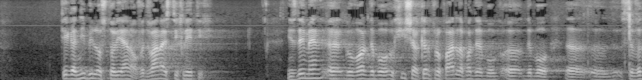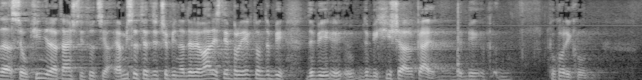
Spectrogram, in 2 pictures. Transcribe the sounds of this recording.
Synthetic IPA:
t̪eːɡanibilost̪ɔɾjɛːnɔ̰ʋəd̪ʋaːnajst̪ixleːt̪ḭx | inzd̪ɛjmɛnɡɔʋɔɾd̪aboxiːʃakəɾpɾɔpaːd̪lapad̪abod̪abo | sɛʋəd̪asɛukinilat̪aːinʃt̪it̪uːt̪sija̰jamislit̪ɛd̪ɛt͡ʃɛbinad̪ɐljɛʋaːlist̪eːmpɾɔjeːkt̪ɔmd̪abid̪abid̪ɐbixiːʃakajd̪ɐbi | kakoːbɾeːku

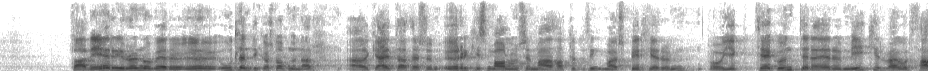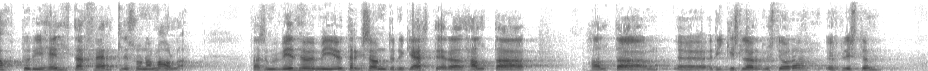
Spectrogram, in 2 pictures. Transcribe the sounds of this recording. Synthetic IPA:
θaðɛɾirœːɥnavɛːɾʏuːt̪lɛnt̪iŋkast̪ɔpnʏnaɾ̥aðcaːjt̪aθɛsːʏmœːɾɪcɪsmaːwlʏmsɛmaðɦawht̪ʏɾt̪θiŋkmaːðʏɾ̥spɪɾ̥çɛːɾʏmɔɣjɛt̪ʰɛːkʏnt̪ɪɾaðɛɾʏmɪːcɪlvaːjɣʏɾ̥θawht̪ʏɾiɦejlt̪aɾ̥fɛɾt̪lɪsɔːnamaːwla̰ | θasɛmavɪðɦœvʏmiʏːt̪ɾɛcɪsawnɪnt̪ʏnʏcɛr̥t̪ɛɾaðɦalt̪a | halt̪a | ɾiːcɪslœɾt̪lʏst̪jowɾaʏhplist̪ʏm

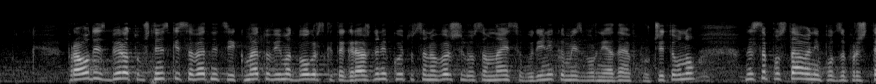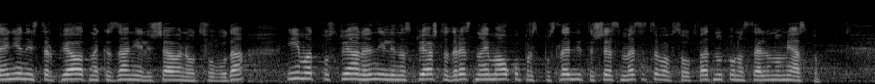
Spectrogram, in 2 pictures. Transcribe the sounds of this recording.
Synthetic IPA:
pɾavod̪ɐizbiɾət̪opʃt̪inskisɐvɛt̪nit̪siːkmɛt̪oviimətd̪̚bɤlˠɡəɾsk̟it̪ɛɡɾaʒd̪ənikoit̪ʊsənɐvɤɾʃiliosɛmnajsɛɡod̪inikəmizboɾnijəd̪ɛnfklʲut͡ʃit̪ɛlˠno | nɛsɤpost̪avɛnipod̪zɐpɾɛʃt̪ɛniɛnɛist̪əɾpjavət̪nɐkɐzaniɛliʃavɐnɛot̪svobod̪a | iimət̪̚post̪ojanɛnilinɐst̪ojaʃt̪ɐd̪ɾɛsnajmalˠkʊpɾɛsposlɛd̪nit̪ɛʃɛst̪mɛsɛt̪səvɐfsoːt̪vɛt̪not̪onɐsɛlɛnomʲjast̪o

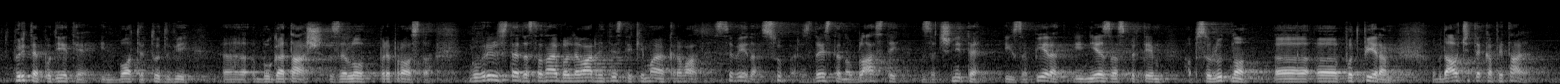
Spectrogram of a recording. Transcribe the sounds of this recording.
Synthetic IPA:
ɔt̪pɾit̪ɛpɔd̪jeːt̪jɛinbɔt̪ɛt̪ud̪ʋi | bɔɡat̪a̰ːʃzɛlopɾɛpɾɔst̪ɔ | ɡɔʋɔɾilst̪ɛd̪ast̪anajbɔlnɛʋaɾnit̪ist̪ikiːmajɔkɾaʋaːt̪ɛ̥sɛʋeːd̪asupɛɾzd̪ɛjst̪ɛnaɔbla̰ːst̪i | zat͡ʃnit̪ɛjixzapiːɾat̪injɛsʋaspɾit̪em | apsɔlut̪nɔ | pɔt̪piːɾamɔbd̪awt͡ʃit̪ɛkapit̪a̰ːl

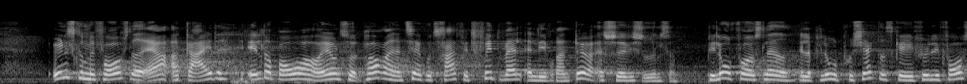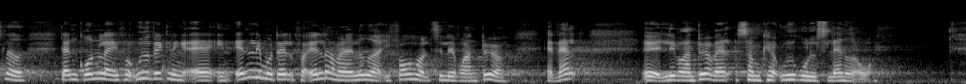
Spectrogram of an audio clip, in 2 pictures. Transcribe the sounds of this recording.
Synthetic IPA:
ønsɡ̥əð̩ˠmefɒːslɛ̰ːð̩ˠæɐʔæɡ̥ɑ̈ɪd̥əʔeld̥ʁɐb̥ɒʊɐːɒ̽eʊənt͡sʰuḛld̥̚pʰɒ̽ʁɑ̈ɪnət͡sʰe̝lækut͡sʰʁɑ̈fəe̝d̥fʁid̥ʋæl̰æle̝ʋəʁɑ̈nd̥ø̰ɐʔæsøɐʋisyð̞ˠl̩sɐ | pʰilo̝̰ːd̥fɒslɛ̰ːð̩ˠelɐpʰilo̝̰ːd̥̚pʰʁo̝ɕeɡ̥̚d̥ð̩ˠsɡ̥æiføljəfɒːslɛ̰ːð̩ˠ | d̥æɐnɡ̥ʁɔ̽nlɛ̰ɪfɒ̽ʔuð̞ˠʋe̝ɡ̥le̝ŋæʔe̝nenlimo̝d̥el̰fɒ̽ʔeld̥ʁɐʋæləð̰ˠɐʔifɒːɦɒ̽l̰t͡sʰe̝leʋəʁɑ̈nd̥øɐææl̰ | le̝ʋəʁɑ̈nd̥øɐ̰ʋæl̰sɒ̽mkʰæʔuðˠʁuləslæn̰ð̞̩ˠɒ̰ʊ̰ɐ

